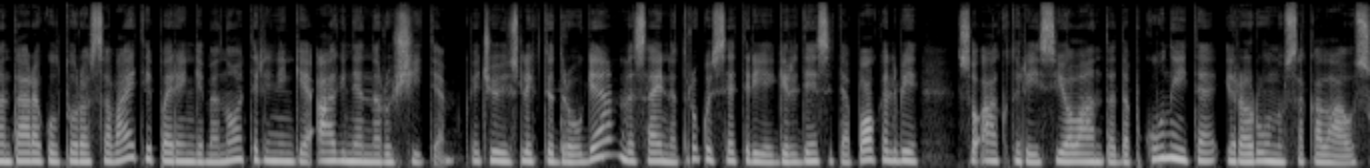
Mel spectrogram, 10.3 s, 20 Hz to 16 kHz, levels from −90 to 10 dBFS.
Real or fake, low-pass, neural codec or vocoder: real; 14.4 kHz; none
